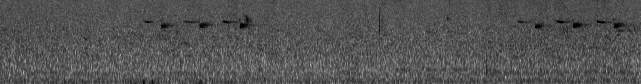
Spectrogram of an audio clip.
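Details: Honey bees give a low, steady droning hum beneath broad outdoor background noise, while a bird adds two short runs of high, thin chirps early and late.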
